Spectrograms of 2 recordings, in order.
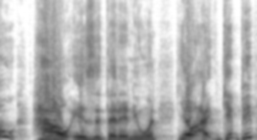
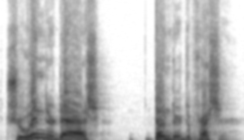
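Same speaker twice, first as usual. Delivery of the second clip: loud, higher stab at Truender dash dunder depressure; mock attempt; 6 semitones higher, 7 dB louder than usual. Co-host loudly trying the Bidenese word himself. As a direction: blurt the new word out. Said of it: "co-host tries the word".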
